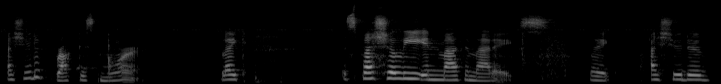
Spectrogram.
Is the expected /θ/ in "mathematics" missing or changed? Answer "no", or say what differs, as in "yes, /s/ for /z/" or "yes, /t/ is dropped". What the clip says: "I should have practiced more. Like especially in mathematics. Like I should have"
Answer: no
